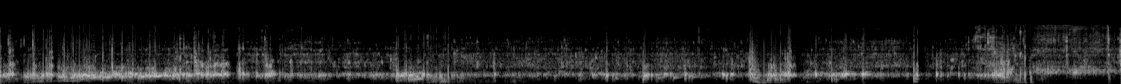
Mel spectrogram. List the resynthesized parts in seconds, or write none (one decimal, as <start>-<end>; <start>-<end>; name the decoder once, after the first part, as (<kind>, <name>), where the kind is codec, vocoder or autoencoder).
0.0-0.5 (vocoder, HiFi-GAN); 1.8-4.7; 9.5-11.2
